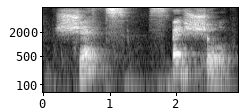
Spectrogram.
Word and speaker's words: chef's special: special now you see in this inside this there's a hidden sh so it's here yes there are many s and Sh in the same place so it's chefs special repeat chefs special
